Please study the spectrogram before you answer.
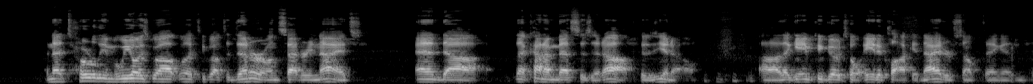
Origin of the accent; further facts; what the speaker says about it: Maryland, United States; I'm from Maryland.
